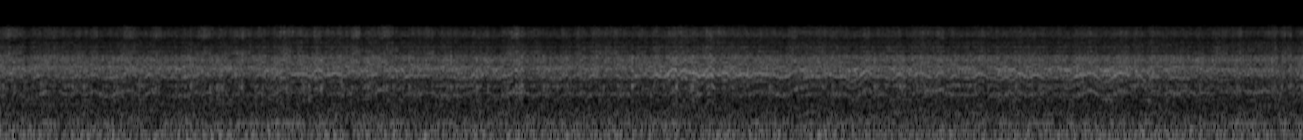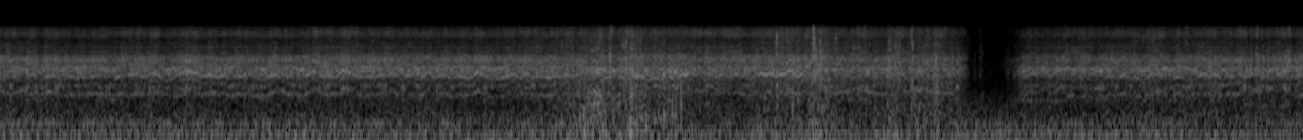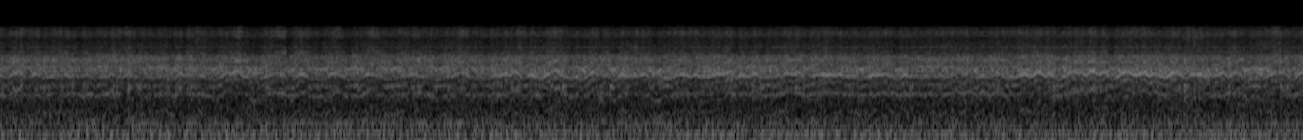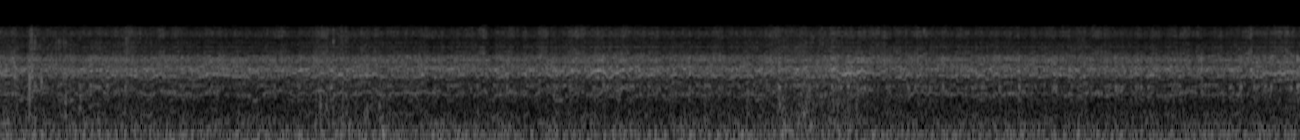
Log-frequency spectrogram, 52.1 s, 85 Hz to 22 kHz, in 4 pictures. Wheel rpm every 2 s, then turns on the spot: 70, 70, 70, 70, 70, 70, 70, 70, 70, 70, 70, 40, 70, 70, 70, 70, 70, 70, 70, 70, 70, 70, 70, 70, 70, 70.
none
